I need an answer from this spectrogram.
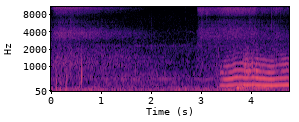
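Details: Pug snoring: after a quiet stretch with a few soft clicks, a steady droning tone with stacked overtones starts and holds for about a second and a half, wavering slightly in pitch.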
